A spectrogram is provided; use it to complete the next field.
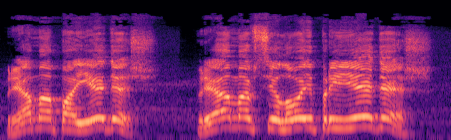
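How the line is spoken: Shouted. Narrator (Russian): крикнул Бахтияр

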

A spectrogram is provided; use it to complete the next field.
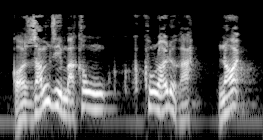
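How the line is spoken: Angry shout. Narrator (Vietnamese): Đới Bát Gia giận dữ mà quát

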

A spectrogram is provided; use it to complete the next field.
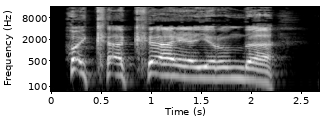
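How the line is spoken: Laughing. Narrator (Russian): рассмеялся начальник

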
